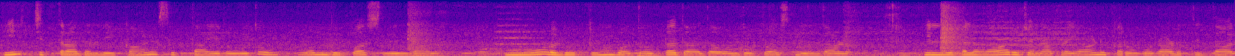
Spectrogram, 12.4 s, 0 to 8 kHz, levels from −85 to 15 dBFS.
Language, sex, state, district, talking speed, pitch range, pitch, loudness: Kannada, female, Karnataka, Dakshina Kannada, 80 wpm, 220-250 Hz, 230 Hz, -19 LUFS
